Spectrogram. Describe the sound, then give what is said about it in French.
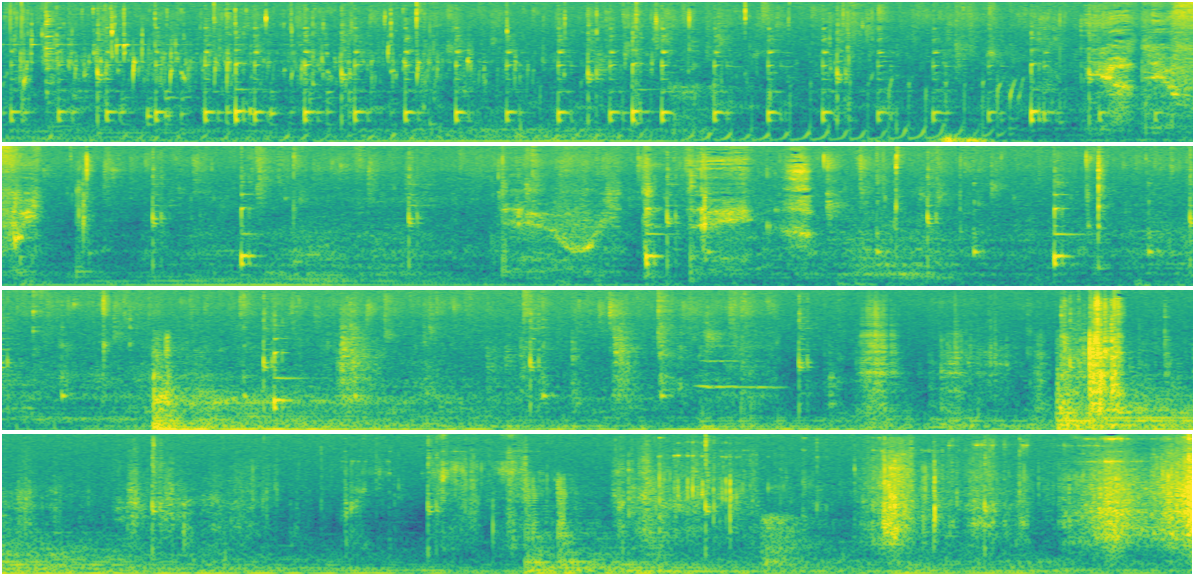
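Water drips into basins from leaks in a damp, damaged home with holes and mould on the skirting boards. Small drips tick in a steady run at first, then louder knocks and rustling noise take over. “J'ai mis des bassines. Elles se remplissent trop vite.”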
